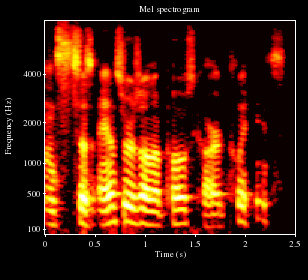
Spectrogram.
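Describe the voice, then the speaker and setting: A man's voice: fairly high pitch, measured pace. A man hosting a casual episode review. He is sarcastic, chuckles often and reads from his notes. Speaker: podcast host reviewing an episode. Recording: dull lo-fi audio.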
